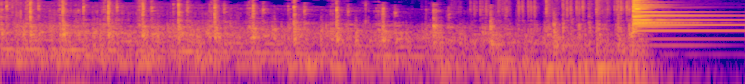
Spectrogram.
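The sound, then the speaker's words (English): An online random picker wheel being spun to choose a film: many rapid, evenly spaced ticks, then a bright ringing chime that fades out. “we've just put them into a random wheel to randomly pick films for us. So we don't actually know what we're going to watch until we spin the wheel, which I'm going to do now.”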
